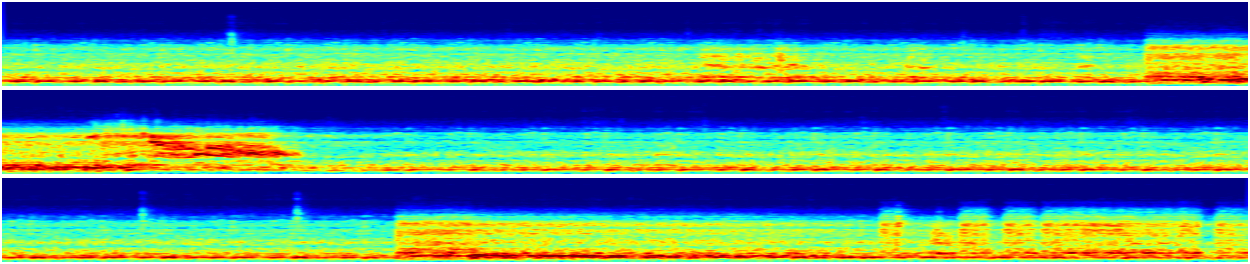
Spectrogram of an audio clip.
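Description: A car engine hums and revs through a small tinny loudspeaker.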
